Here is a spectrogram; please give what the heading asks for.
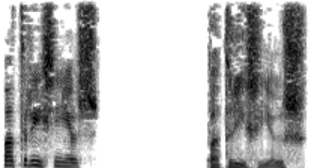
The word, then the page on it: patricius: Dutch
